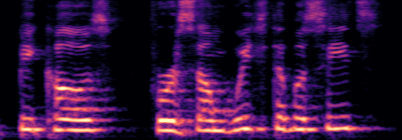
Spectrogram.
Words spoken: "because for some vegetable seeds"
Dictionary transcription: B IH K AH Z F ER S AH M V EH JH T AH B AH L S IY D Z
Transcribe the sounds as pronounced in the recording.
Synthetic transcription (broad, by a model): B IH K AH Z F ER S AH M W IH CH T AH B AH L S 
